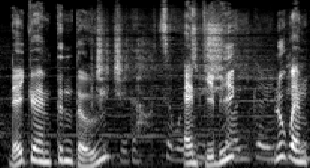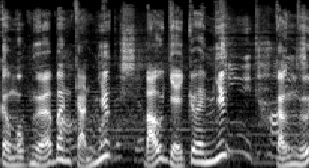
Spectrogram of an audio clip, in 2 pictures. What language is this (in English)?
Vietnamese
